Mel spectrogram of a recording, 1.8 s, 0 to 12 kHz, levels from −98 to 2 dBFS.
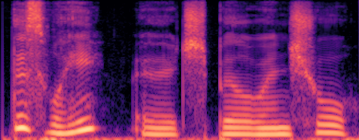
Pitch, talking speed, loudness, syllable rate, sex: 180 Hz, 165 wpm, -17 LUFS, 4.7 syllables/s, female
